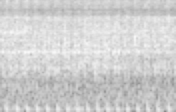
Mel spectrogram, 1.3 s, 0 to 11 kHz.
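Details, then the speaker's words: Honda CB150R motorcycle after repairing a jammed starter motor, started on a weak used battery: steady even putt-putt idle, about twelve beats a second, no misses or clatter; starter fixed, engine healthy. "tidak ngengkol lagi, Bosku. Jadi untuk motor saya sudah bisa diarter tanpa harus beli peralatannya ya."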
